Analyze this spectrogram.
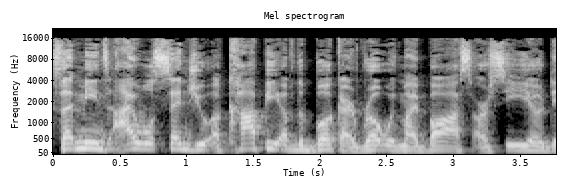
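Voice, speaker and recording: A man's energetic, very fast delivery in an American accent, with ordinary pitch variation, on a very clean recording with a silent background. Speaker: podcast host. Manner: energetic, promotional.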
